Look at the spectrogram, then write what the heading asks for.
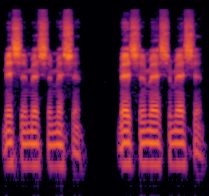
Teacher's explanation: these in sounds are very weak they're very fast and they're very low in Pitch we don't want them to get too much emphasis okay so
